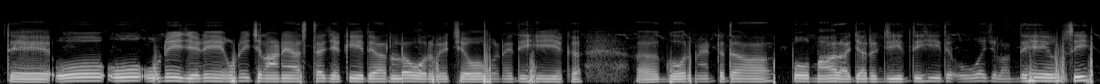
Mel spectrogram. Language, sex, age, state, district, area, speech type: Dogri, male, 30-45, Jammu and Kashmir, Udhampur, rural, spontaneous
